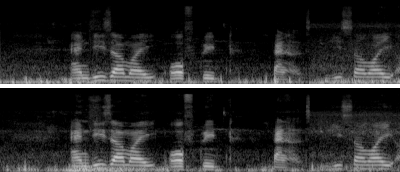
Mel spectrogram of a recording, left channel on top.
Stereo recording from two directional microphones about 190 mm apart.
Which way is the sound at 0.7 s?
20° right (ahead or behind).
